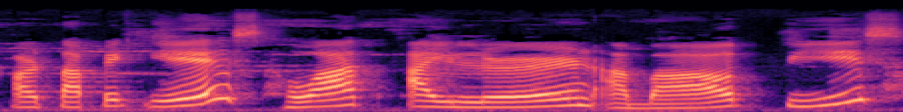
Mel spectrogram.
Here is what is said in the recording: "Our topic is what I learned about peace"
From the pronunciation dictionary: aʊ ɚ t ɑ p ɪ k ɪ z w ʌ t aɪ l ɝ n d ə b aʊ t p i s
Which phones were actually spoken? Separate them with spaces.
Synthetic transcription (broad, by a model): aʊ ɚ t ɑ p ɪ k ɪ s w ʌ t aɪ l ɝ n ə b aʊ t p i s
